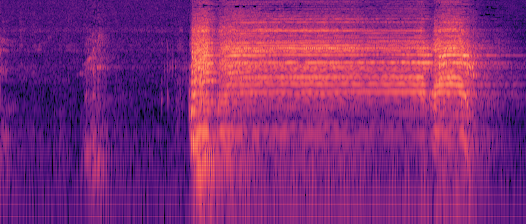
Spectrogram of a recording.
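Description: Blues harmonica sounding one long held chord that starts sharply about two seconds in, its pitch bending just before it cuts off about three and a half seconds later.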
